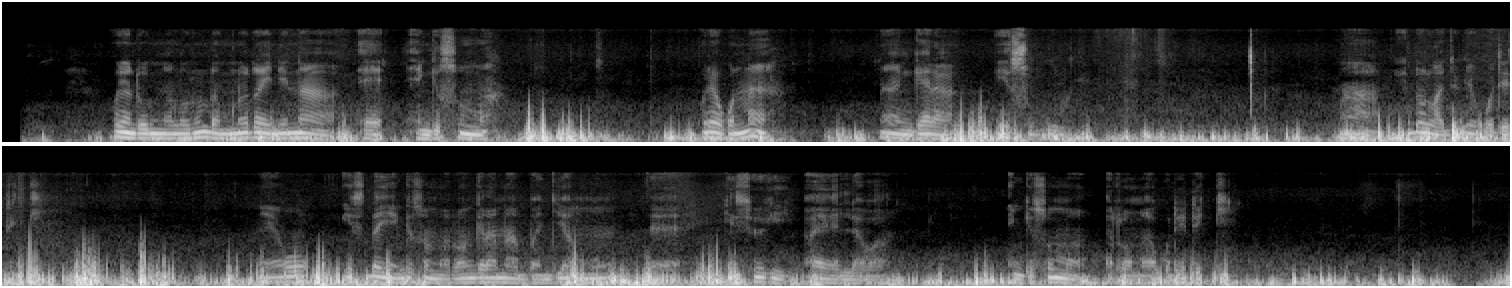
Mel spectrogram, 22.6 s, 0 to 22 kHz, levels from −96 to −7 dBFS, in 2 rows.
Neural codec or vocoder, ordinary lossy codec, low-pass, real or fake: none; none; 9.9 kHz; real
